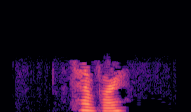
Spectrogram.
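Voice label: Police Department Dispatch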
